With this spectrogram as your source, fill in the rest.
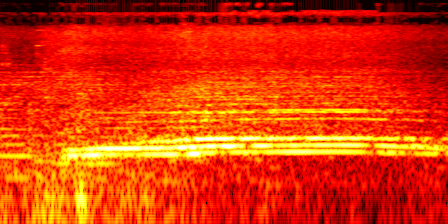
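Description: A single long steam locomotive whistle on the Walt Disney World Railroad at Magic Kingdom blows steadily for about three seconds, loud and close, with a faint hiss beneath.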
